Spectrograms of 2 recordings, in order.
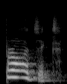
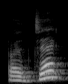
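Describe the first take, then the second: First: The stress is on the first syllable. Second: The stress is on the second syllable. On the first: The speaker calls it right. "Pro എന്നാണ് ആ stress കൊടുക്കുക" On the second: The speaker calls it wrong. "Project എന്ന് പറയരുത്"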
